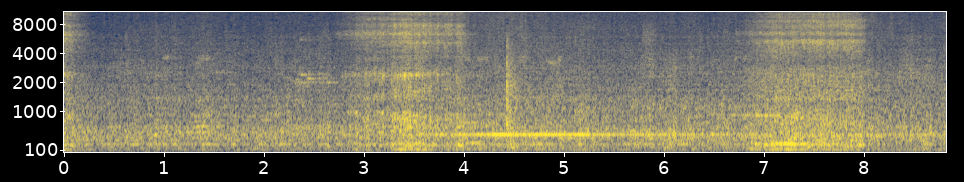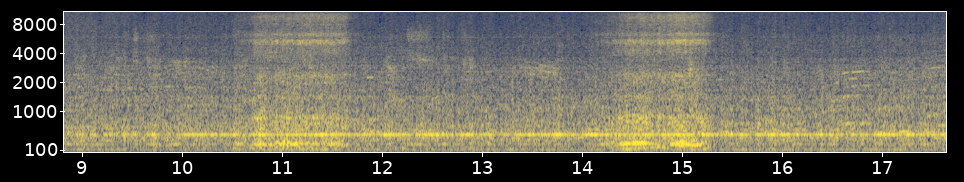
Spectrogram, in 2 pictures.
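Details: A mother asleep and snoring: soft, rough snores about every 3.5 to 4 seconds, roughly 15 breaths a minute, over a steady hum in a quiet room.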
